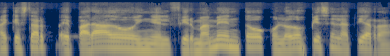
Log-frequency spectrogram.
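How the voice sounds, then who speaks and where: An ordinary speaking voice, a man at medium pitch talks at a moderate pace with ordinary pitch variation, the sound dry and close with no echo over a quiet background. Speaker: football podcast host. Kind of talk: live-streamed casual football talk. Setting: live stream.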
